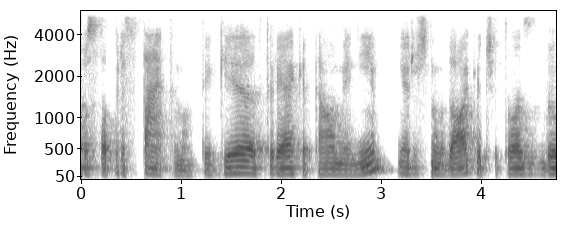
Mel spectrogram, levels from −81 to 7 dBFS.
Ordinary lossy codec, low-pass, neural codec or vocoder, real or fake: Opus, 16 kbps; 5.4 kHz; none; real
